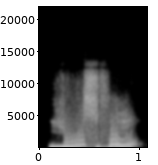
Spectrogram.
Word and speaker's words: useful: Those words are, the word may begin with a vowel letter U, but it may have a consonant sound of YU. Those words are unicorn, useful, utensils, all these other words.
